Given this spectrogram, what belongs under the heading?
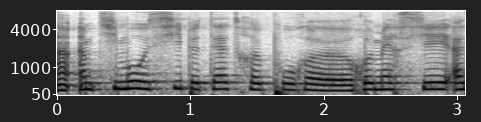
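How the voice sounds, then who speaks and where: A woman's dark, mellow tone carries fairly even intonation. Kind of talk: formal thanks speech. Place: hall. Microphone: podium.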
